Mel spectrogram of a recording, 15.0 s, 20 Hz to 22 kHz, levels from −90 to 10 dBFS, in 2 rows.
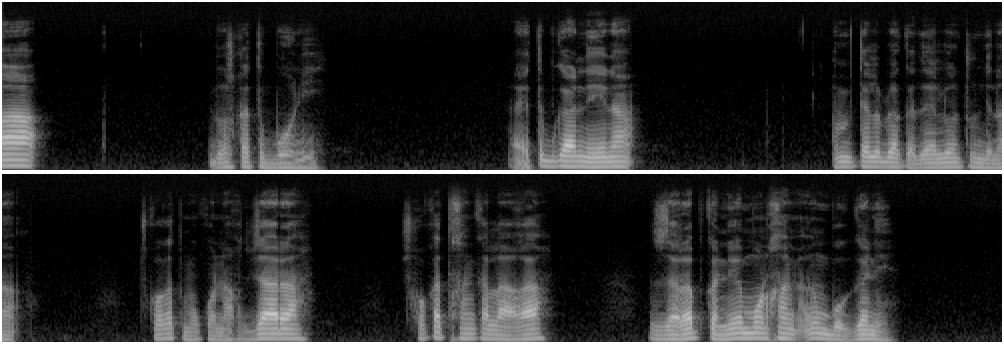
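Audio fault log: Nothing to log here: the speech has no dropouts, glitches or other audible faults anywhere along its length.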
